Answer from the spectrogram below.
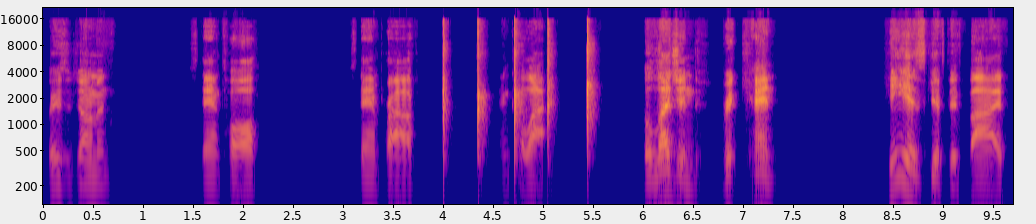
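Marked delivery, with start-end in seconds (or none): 0.1-7.3 mock-ceremonial announcer build; grand introduction. Streamer introducing a generous viewer, mock-grand announcer. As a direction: present him like royalty, a bit tongue-in-cheek.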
